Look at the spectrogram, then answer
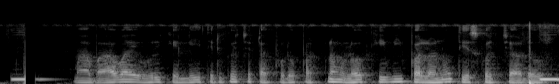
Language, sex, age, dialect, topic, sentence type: Telugu, male, 25-30, Central/Coastal, agriculture, statement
